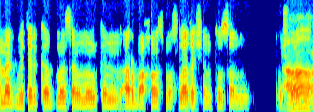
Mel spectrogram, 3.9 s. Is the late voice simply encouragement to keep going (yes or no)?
no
